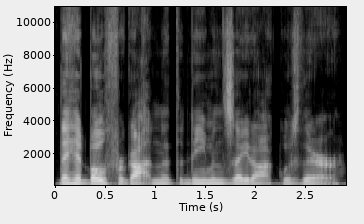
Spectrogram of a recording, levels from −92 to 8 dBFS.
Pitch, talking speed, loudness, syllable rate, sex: 110 Hz, 205 wpm, -18 LUFS, 5.5 syllables/s, male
